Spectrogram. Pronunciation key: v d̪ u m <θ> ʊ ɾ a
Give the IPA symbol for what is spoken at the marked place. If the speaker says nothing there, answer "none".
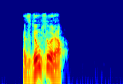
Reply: θ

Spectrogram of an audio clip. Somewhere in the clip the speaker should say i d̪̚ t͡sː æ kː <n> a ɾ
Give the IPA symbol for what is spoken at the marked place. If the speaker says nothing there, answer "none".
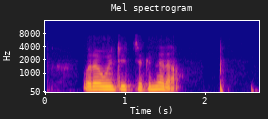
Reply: n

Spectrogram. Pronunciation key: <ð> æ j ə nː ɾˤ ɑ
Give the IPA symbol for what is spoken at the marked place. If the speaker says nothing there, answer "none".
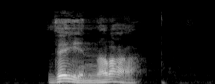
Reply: ð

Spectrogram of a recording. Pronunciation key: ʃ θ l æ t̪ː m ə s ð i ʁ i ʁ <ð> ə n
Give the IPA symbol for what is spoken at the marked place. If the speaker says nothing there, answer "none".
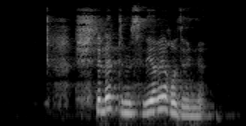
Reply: ð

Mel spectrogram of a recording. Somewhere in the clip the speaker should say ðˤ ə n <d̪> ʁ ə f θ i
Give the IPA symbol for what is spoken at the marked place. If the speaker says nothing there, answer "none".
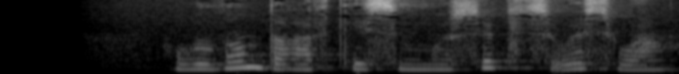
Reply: d̪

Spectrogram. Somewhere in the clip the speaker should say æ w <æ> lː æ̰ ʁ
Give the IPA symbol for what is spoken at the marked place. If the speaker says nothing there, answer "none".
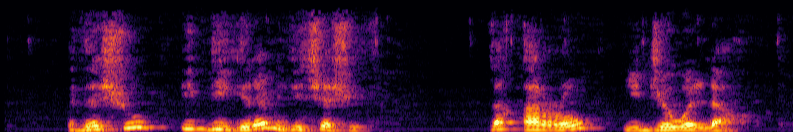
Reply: æ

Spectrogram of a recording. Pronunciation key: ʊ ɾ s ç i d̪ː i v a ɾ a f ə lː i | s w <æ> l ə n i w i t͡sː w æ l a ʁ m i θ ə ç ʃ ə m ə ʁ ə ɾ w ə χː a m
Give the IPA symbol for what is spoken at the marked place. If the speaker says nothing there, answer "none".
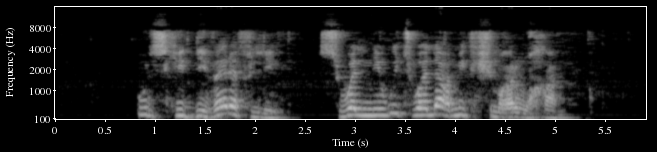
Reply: æ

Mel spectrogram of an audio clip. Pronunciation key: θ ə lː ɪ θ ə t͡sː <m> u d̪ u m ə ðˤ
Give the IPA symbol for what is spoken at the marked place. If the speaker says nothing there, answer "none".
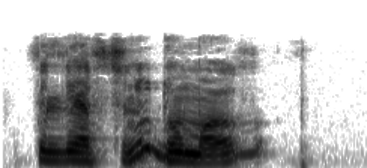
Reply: n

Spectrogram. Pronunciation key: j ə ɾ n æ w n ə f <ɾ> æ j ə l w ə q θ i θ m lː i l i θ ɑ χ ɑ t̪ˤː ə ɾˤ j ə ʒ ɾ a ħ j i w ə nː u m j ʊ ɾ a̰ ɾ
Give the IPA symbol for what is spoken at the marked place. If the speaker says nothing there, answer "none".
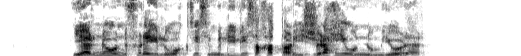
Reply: ɾ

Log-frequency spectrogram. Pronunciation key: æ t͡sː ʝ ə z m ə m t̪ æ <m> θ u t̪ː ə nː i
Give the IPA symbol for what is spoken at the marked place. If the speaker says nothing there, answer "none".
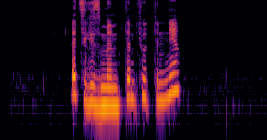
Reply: m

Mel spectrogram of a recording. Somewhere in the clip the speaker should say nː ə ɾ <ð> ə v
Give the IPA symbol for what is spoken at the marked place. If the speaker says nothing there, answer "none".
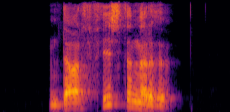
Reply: ð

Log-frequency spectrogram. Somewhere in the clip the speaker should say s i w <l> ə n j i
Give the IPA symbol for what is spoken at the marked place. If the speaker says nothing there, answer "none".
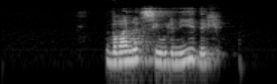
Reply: l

